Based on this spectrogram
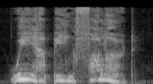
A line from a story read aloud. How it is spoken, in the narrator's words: Atul whispered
